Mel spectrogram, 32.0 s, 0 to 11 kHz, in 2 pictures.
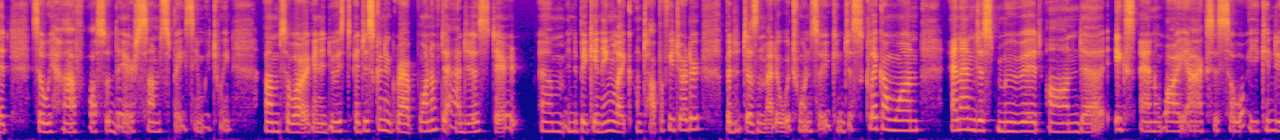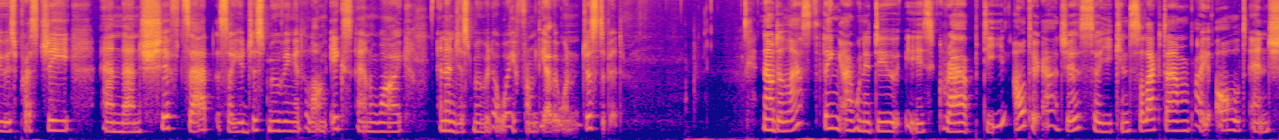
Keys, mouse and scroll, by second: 0.4 click, 0.6 g, 2.2 KP_7, 2.7 g, 4.4 middle click, 5.0 middle click, 5.3 click, 5.6 click, 6.3 h, 7.1 ctrl+z, 7.6 g, 9.5 middle click, 11.0 s, 11.8-12.2 scroll down 3, 12.0 shift+middle click, 12.3 scroll up 4, 12.7 shift+middle click, 13.2 click, 13.7 h, 14.3 ctrl+z, 14.6 g, 16.7 middle click, 17.8 scroll down 2, 18.0 middle click, 19.2 click, 19.9 KP_7, 21.0 g, 22.6 scroll down 3, 22.8 middle click, 23.8-24.4 scroll up 2, 24.2 middle click, 26.9 alt+click, 27.7 alt+shift+click, 29.3 middle click, 30.2 alt+shift+click, 31.0 middle click, 31.3 alt+shift+click.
